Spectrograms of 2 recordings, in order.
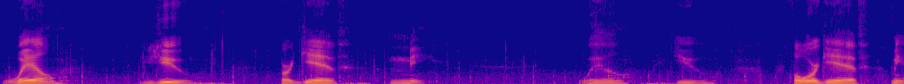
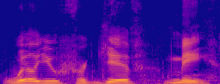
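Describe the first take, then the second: First: "Will" "you" "forgive" "me" each set apart by long pauses; deliberate pauses between every word of "Will you forgive me"; slow word-by-word. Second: "Will you forgive me" stretched out slowly; drawn-out humble request; slow sincere ask. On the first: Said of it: "You say these four words". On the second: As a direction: ask it slowly and let it land. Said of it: "stop talking". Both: Shown as a demonstration.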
